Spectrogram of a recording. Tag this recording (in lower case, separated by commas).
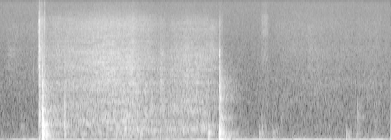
home sounds, drawer open or close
